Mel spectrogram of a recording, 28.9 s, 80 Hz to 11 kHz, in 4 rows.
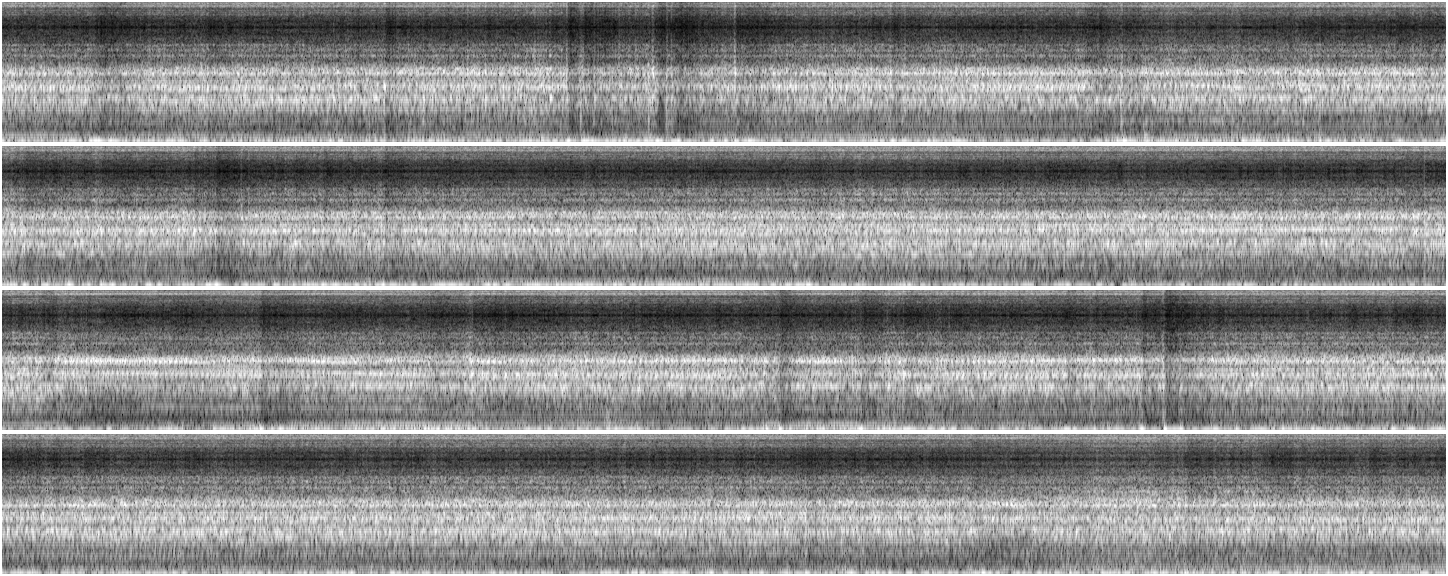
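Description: Formula Vee race car's air-cooled 1200 cc VW flat-four engine running hard at racing speed, heard on board. Its pitch rises and dips gently with the throttle.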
